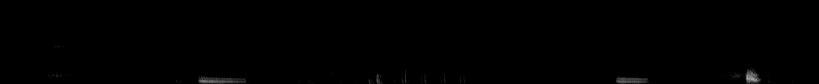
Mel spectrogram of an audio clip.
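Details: Sleeping pet cat snoring peacefully: soft, short nasal snores about every four seconds, with faint clicks and breathing between, in a quiet room; snoring.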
